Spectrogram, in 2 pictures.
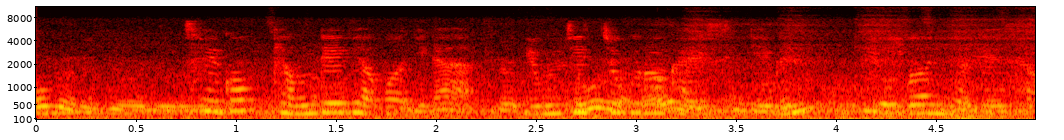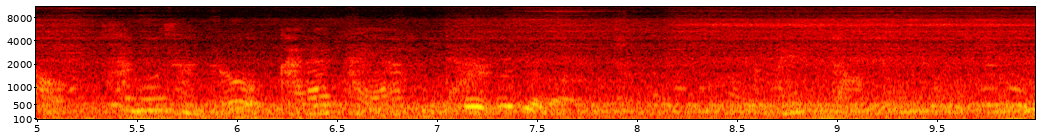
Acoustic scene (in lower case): subway train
